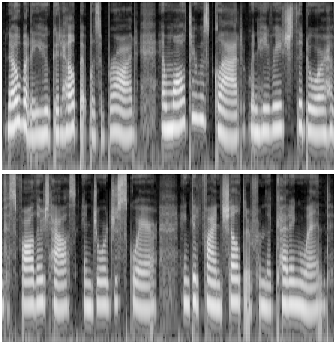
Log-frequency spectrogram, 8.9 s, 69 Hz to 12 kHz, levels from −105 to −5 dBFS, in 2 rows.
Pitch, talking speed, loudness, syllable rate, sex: 225 Hz, 210 wpm, -20 LUFS, 5.3 syllables/s, female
